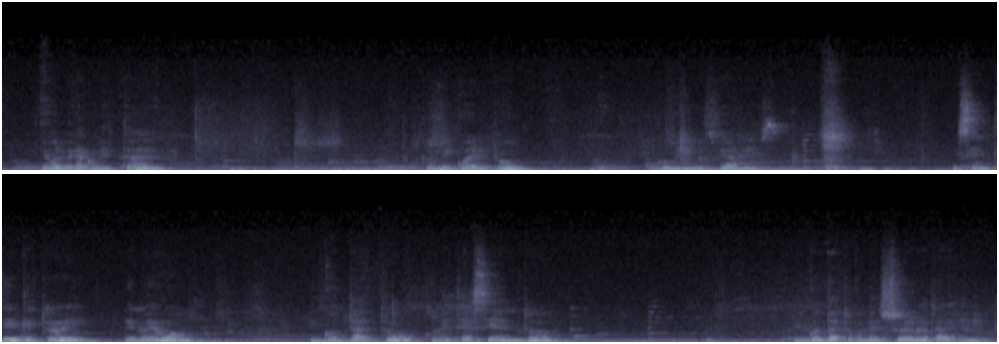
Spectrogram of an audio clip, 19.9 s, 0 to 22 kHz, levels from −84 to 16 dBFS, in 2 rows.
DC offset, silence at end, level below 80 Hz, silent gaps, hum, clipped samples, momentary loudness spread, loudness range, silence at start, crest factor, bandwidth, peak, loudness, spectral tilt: under 0.1%; 0 s; -54 dBFS; none; none; under 0.1%; 14 LU; 5 LU; 0 s; 18 dB; 17.5 kHz; -16 dBFS; -34 LUFS; -6 dB/octave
